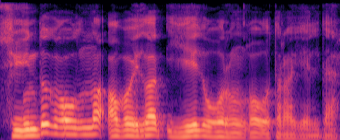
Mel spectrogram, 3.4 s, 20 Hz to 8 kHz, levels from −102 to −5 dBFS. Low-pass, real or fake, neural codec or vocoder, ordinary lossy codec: 7.2 kHz; fake; vocoder, 44.1 kHz, 80 mel bands, Vocos; none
